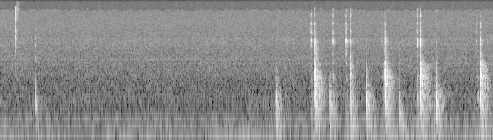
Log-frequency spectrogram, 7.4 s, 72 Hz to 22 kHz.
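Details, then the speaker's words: Lawnmower blade balancer, shaft rocked by hand in quiet room: loose irregular clatter of light knocks; bearings have about 0.010–0.015 in play, worn bearing with excessive play. "that's 15,000 if I turn it a bearing should not rattle like that"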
